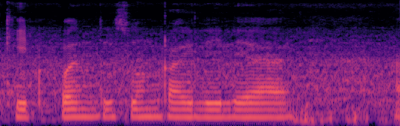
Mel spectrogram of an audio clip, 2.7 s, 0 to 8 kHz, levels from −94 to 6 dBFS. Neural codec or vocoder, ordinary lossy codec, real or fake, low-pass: codec, 16 kHz, 16 kbps, FreqCodec, larger model; none; fake; none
